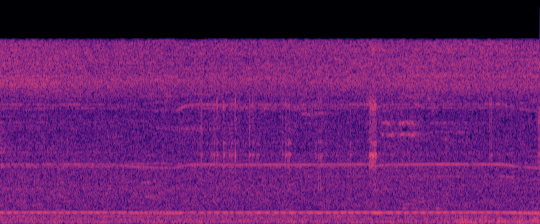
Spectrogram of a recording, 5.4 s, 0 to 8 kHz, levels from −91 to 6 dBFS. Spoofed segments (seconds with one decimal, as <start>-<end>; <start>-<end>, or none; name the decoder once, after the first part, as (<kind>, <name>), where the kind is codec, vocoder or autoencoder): none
